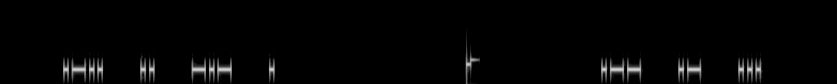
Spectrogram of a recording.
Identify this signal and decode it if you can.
Morse code, heard as a keyed tone, about 28 wpm, spaced as for 16 wpm, 690 Hz. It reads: LIKE WAS
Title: 3x Character Spacing - Top 100 Words - 28wpm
